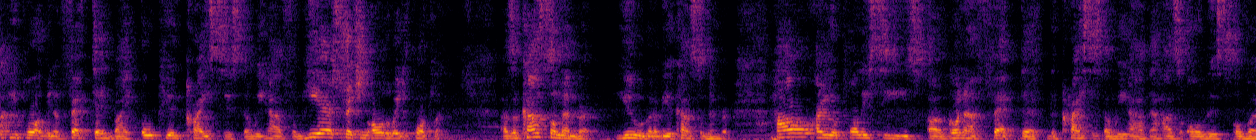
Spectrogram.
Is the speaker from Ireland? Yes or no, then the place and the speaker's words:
no; Nairobi, Kenya; Ladies and gentlemen, I'm from East Africa, Nairobi, Kenya.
